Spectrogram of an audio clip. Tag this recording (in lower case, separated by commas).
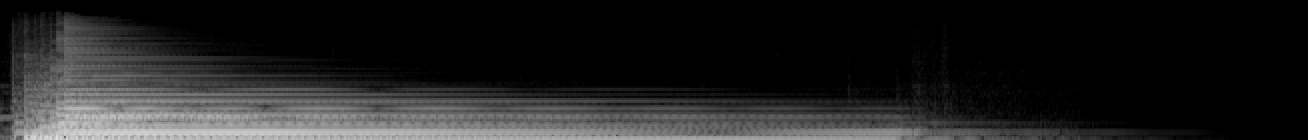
guitar, musical instrument, acoustic guitar, music, plucked string instrument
